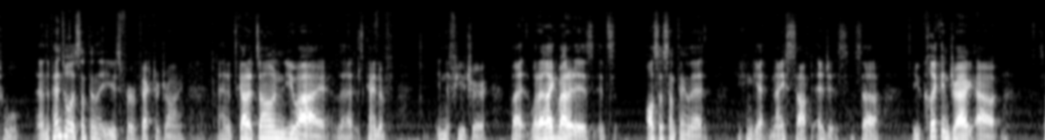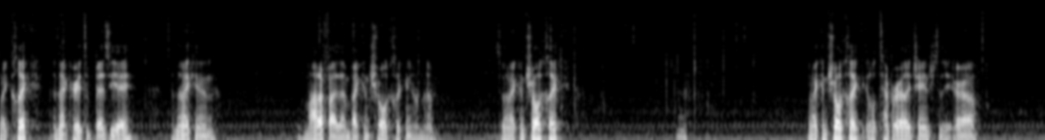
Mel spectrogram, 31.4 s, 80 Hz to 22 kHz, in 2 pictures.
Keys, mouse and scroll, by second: 1.1 click, 10.5 click, 16.5 click, 20.4 ctrl+click, 21.5 ctrl+click, 21.9 ctrl+z, 23.9 ctrl+click, 25.2 click, 25.7 ctrl+z, 26.4 a, 26.9 click, 30.4 ctrl+click.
